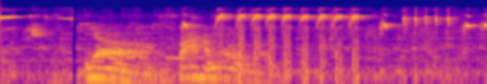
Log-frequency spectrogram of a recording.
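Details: Sunbird giving a fast series of piercing high chirps, about a dozen evenly spaced notes, then a few lower twitters, after a stretch of a man's voice.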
